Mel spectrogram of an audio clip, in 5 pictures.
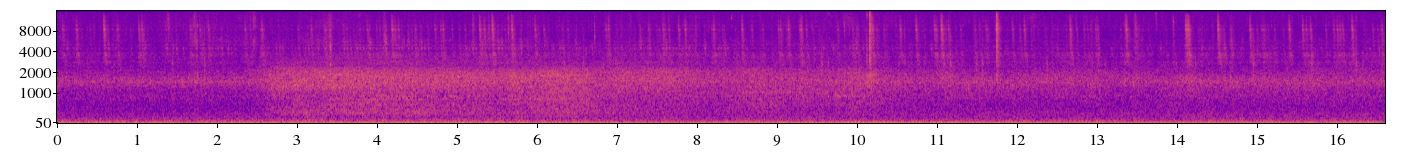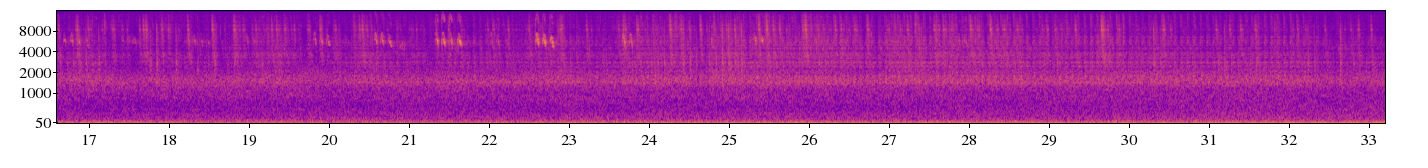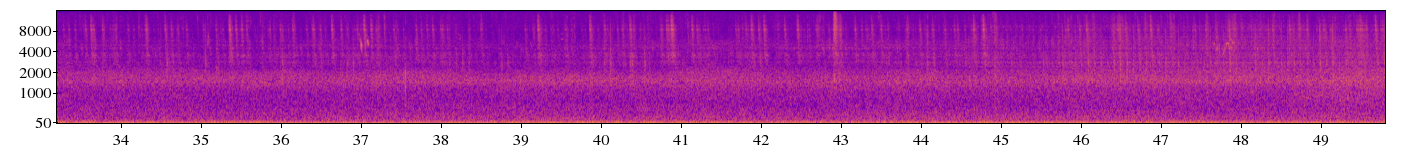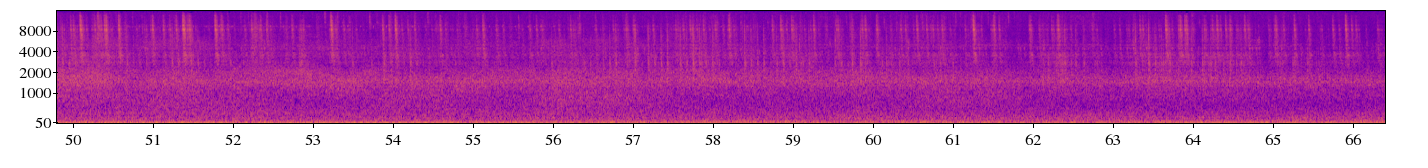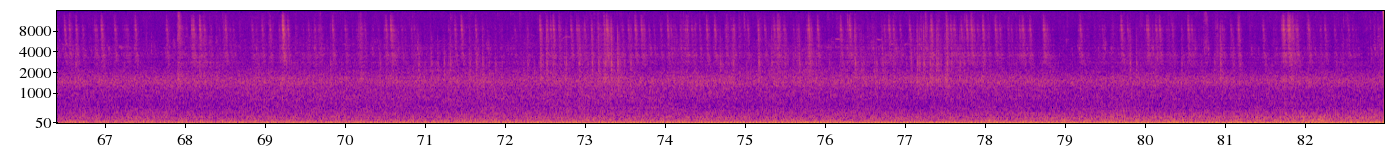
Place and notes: Estonia oil shale mine
The sounds of the surroundings and the wall of the biggest oil shale mine in Estonia
2 July 2010, 14:50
